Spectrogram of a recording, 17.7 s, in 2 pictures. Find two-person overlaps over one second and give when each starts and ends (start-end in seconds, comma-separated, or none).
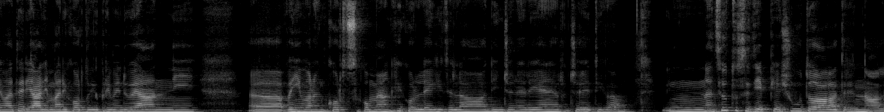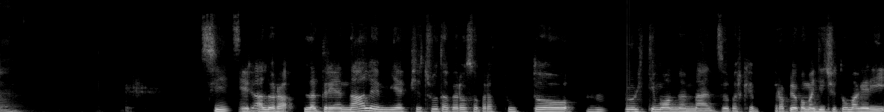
none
